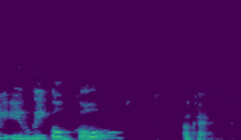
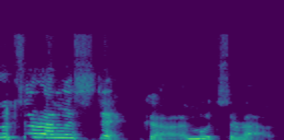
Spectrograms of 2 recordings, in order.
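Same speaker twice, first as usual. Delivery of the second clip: exaggerated Italian accent, pitched higher; 3 semitones higher than usual. Joking around with others, in a Godfather-style Italian accent. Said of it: "Why don't we always go to Italian accents?".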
